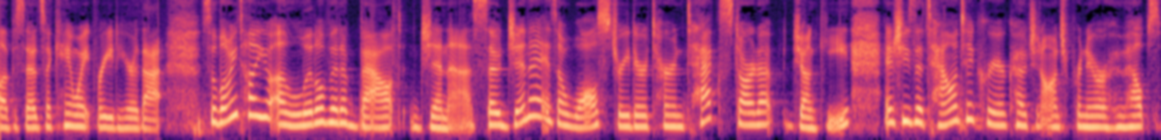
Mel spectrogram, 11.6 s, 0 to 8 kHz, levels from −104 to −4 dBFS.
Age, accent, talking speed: 10-29, American, 205 wpm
